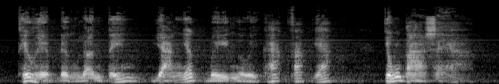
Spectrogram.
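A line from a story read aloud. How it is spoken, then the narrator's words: Hushed girl's voice. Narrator (Vietnamese): Thiếu nữ khẽ giọng nói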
